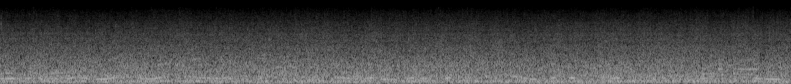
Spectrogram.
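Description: River tour boat under way: a steady low engine hum under a constant rush of wind and water noise.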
